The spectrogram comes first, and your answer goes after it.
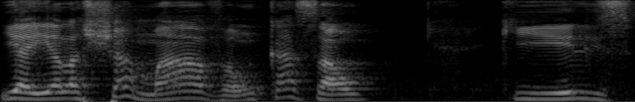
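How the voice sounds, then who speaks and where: A man speaks with a Brazilian accent. The recording is very clean and the background silent. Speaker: podcast co-host. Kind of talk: casual chat.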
